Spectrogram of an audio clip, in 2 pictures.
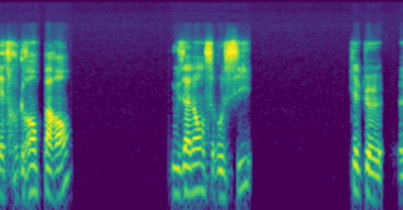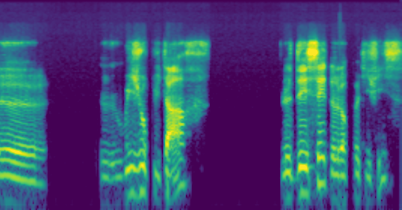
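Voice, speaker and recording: The speech moves at a very slow pace with long, frequent pauses. Its intonation is lively. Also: man, medium pitch for a man. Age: 70s. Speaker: pastor. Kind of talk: sermon. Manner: halting.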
